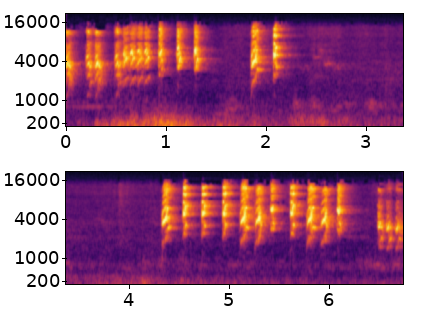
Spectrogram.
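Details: Long-tailed shrike song packed with borrowed notes in greja petir and kuntilanak style, to coax quiet shrikes into song. Scattered high chirps, a low rumbling noise near the start, then a quick regular chirp series.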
